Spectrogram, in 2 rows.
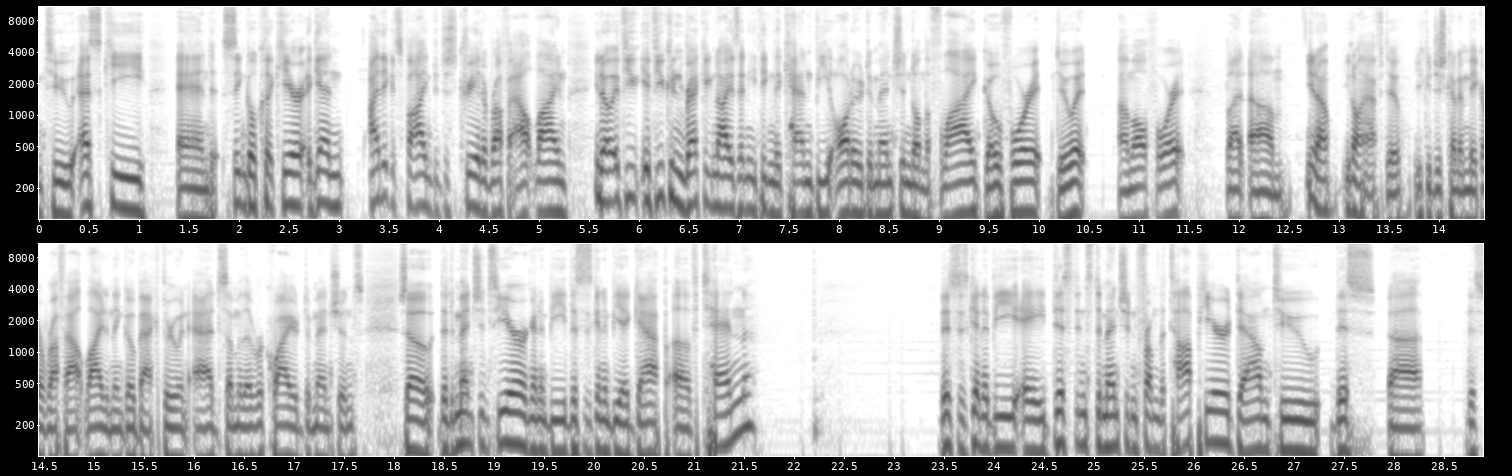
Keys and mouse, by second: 0.7 click, 2.3 click, 5.0 click, 6.7 click, 8.0 click, 8.7 click, 9.5 click, 12.3 click, 14.1 click, 15.1 click, 17.7 s, 18.5 click, 19.5 click, 20.8 click, 21.4 click, 22.0 KP_1, 22.1 KP_0, 22.2 KP_Enter, 26.5 click, 27.7 click.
